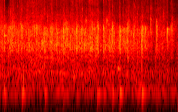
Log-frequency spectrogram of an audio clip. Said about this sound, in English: And so I remember at the time being inspired by my mother, who's here tonight, and she would go out, there you go, round of applause for my mother.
